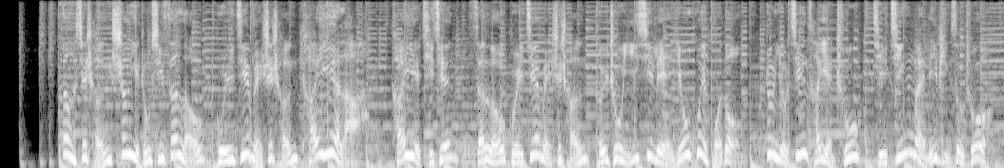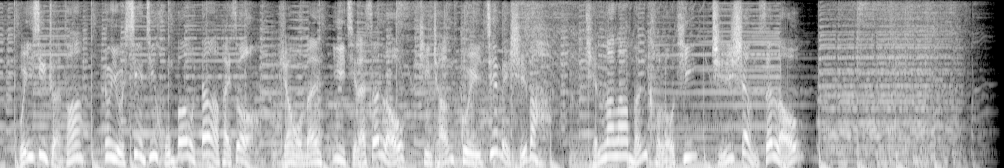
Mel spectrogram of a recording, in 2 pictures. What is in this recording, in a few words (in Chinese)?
男 促销 广播; 簋街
